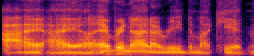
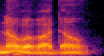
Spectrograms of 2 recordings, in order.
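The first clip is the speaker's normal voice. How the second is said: normal talking voice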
